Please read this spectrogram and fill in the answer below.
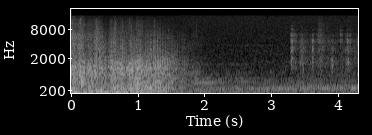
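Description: Deep rumble on an animated episode's soundtrack, loud for about a second and a half, then dropping away to a quieter low drone.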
